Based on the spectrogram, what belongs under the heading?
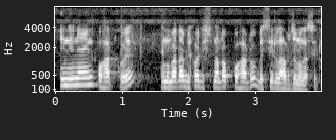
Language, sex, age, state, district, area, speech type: Assamese, male, 45-60, Assam, Lakhimpur, rural, spontaneous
